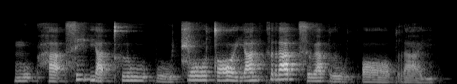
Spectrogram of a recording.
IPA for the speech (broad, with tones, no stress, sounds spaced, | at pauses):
m u˨˩ ʔ h a˨˩ ʔ s i˥˩ ʔ j a˨˩ t̚ pʰ l uː˧ p uː˩˦ t͡ɕ oː˥˩ t ɔː˥˩ j a˥˩ n k r a˥˩ t̚ s ɯ˦˥ a̯ p l uː˨˩ t̚ ʔ ɔː˨˩ p r a˨˩ j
